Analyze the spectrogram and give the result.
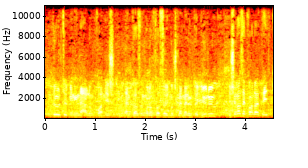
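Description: Very fast speech comes through over loud background noise. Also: man. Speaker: tech reviewer. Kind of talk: product demo commentary. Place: hall.

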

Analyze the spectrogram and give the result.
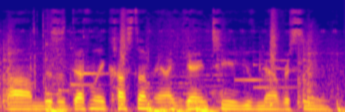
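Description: A man talks at a very fast pace. The sound is dry with no echo, and music plays clearly in the background. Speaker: vehicle vlogger. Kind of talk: casual vlog chat. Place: street. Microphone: phone near.

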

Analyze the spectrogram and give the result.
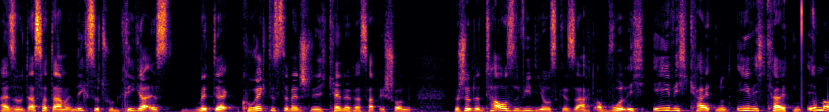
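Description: A man talks at a very fast pace. His pitch is high, with ordinary pitch variation. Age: 20s. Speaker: gaming YouTuber. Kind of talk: farewell rant to viewers. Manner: agitated.

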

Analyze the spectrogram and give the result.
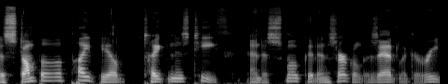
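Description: Recorded very cleanly against a silent background with a dry, close sound and no echo, a man with a Newfoundland accent talks at a fairly quick pace with big swings in loudness. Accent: Newfoundland English, lightly emphasized. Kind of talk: poetry reading.

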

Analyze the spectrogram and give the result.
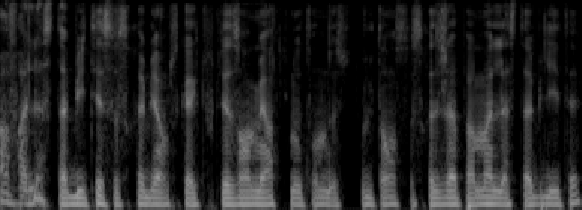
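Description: The recording is close and dry, without any echo. The speaker is a man. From France, various regions (Lorraine, Oise, Creuse). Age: 40s. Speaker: YouTuber and entrepreneur. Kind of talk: interview. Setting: guest's premises in Tokyo. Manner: hesitant, many repetitions.

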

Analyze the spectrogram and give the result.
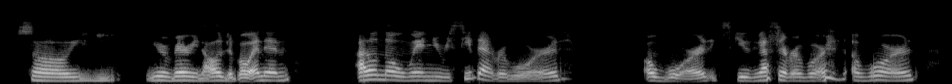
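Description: A woman with an American accent at a moderate pace, with long, frequent pauses. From New York. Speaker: guest. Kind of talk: casual chat.

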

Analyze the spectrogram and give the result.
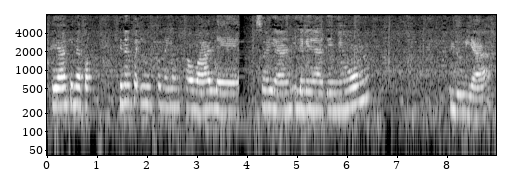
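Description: A woman at a very slow pace, with long, frequent pauses and ordinary pitch variation, over music in the background. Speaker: home cook vlogger. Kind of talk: casual cooking vlog chat. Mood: relaxed, self-deprecating. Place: kitchen. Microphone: phone near.

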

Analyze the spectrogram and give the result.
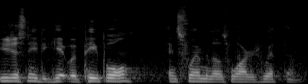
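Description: Fairly quick speech from a man with an American accent. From North Texas. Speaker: pastor. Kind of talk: sermon. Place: church. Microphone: headset.

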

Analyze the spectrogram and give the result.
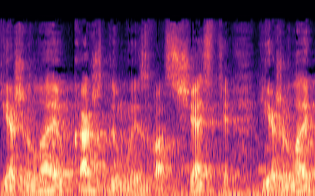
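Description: Speech comes at a moderate pace. Audible room echo and light background noise are present. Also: man. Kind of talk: congratulatory address. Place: hall.

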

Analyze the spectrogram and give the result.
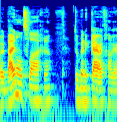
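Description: A man talks at a moderate pace with ordinary pitch variation and vocal fry. The background is quiet. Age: 20s. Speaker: online entrepreneur. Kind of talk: personal story monologue. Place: home room. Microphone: webcam.

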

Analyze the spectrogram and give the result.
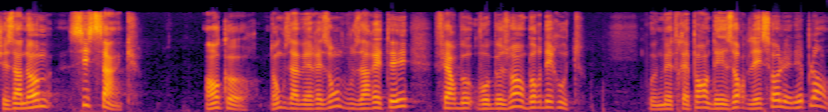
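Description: Against a quiet background, a man with a fairly high pitch speaks at a moderate pace with ordinary pitch variation and long, frequent pauses. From France, Normandy and Alsace; France. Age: 50s. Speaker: veterinary and agronomy consultant; speaker. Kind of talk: lecture. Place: hall. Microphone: handheld.

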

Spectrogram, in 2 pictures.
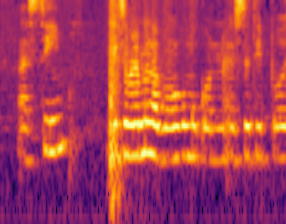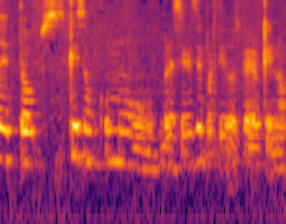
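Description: A woman speaks fairly quickly in a monotone, flat delivery, with clear music in the background. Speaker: lifestyle vlogger. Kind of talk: casual vlog chat. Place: bathroom. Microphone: phone near.

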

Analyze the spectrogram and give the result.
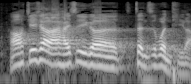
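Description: Against noticeable background noise, a man with a Taiwanese accent speaks in very wide pitch swings. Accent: Taiwanese Mandarin. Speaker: city councillor. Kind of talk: council interpellation. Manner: sarcastic.

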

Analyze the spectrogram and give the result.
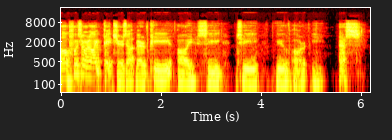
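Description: Over light background noise, a man speaks at a very slow pace with lively intonation. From UK. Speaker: online marketing YouTuber; online marketing tutor. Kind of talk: tutorial. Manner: hesitant, many fillers. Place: home room. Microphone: webcam.

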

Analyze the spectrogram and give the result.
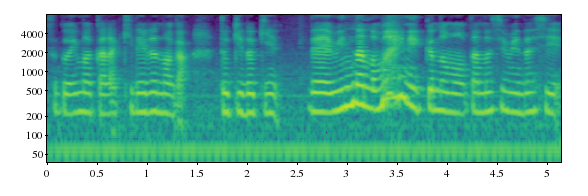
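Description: Cheerful in tone, a woman speaks at a moderate pace with fairly even intonation. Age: 20s. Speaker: idol livestreamer. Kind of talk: fan livestream chat. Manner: cheerful, frequent laughter. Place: home room. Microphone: phone near.

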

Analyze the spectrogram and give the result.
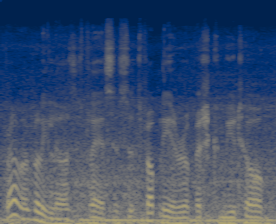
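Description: Loud noise runs through the background. The voice belongs to a man. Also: dry sound with no echo. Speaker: motovlogger. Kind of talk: casual vlog chat. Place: motorbike. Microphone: helmet.

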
